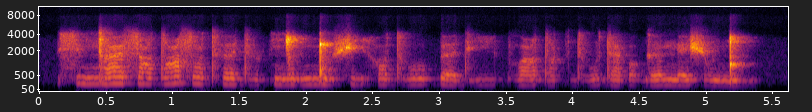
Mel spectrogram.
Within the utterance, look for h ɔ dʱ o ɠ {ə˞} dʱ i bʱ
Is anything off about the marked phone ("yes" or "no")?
yes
